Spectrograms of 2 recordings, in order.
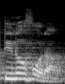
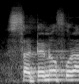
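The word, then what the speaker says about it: Ctenophora: क्या आता है बेटा टिनोफोरा बेटा सी साइलेंट है याद रखना ठीक है ना तो आप उसको सी ही पढ़ते हो सनोफोरा नहीं पढ़ोगे आप टिनोफोरा ही पढ़ोगे सी साइलेंट है ठीक है तो पोकोसी हो गया।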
